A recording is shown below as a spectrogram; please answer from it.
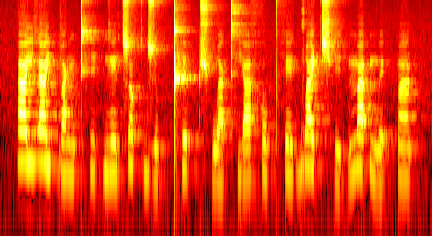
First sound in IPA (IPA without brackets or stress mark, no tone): a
